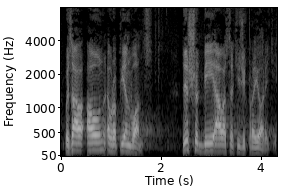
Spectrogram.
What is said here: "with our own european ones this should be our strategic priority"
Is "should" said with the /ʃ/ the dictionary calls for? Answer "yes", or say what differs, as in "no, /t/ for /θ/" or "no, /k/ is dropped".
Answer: yes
